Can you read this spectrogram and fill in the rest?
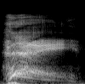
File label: cartoon hey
